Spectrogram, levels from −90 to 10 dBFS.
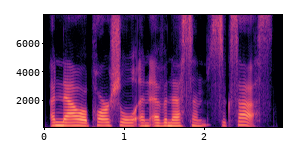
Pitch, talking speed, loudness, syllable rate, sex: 210 Hz, 140 wpm, -16 LUFS, 4.4 syllables/s, female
